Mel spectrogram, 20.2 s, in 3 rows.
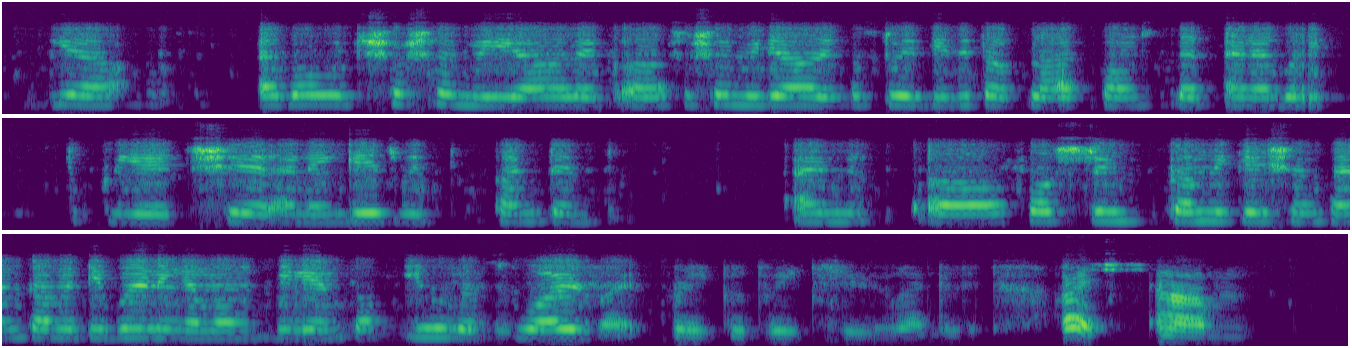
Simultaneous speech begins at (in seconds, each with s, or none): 15.1 s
